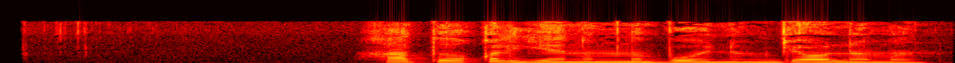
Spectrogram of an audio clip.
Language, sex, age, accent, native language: Uzbek, female, 18-24, Qashqadaryo, Uzbek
